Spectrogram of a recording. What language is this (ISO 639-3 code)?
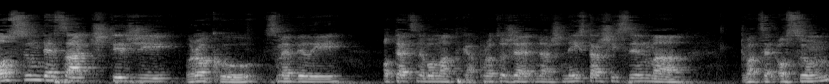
ces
